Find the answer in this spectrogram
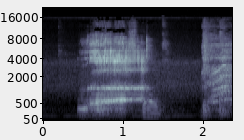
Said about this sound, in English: Almost threw up. You know what was bad about that? I'm sorry to interrupt, but that was black coffee and Jet's pizza burp. Really acidic.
